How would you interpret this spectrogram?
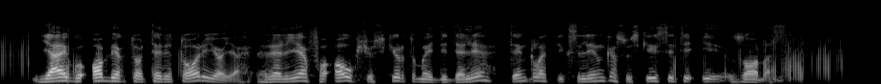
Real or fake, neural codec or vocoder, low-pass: real; none; 7.2 kHz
